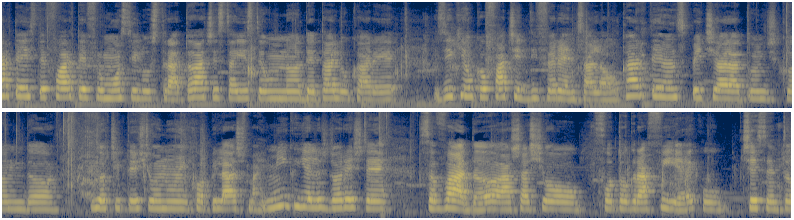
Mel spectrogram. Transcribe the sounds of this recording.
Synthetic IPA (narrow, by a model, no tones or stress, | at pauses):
art̪eaje̞st̪e̞foart̪e̞fɾumo̞silust̪ɾat̪əat͡ʃe̞st̪aje̞st̪e̞und̪e̞t̪aljukaɾe̞ | zikje̞wkəfat͡ʃe̞d̪ife̞ɾe̞nt̪salao̞kart̪e̞ɨnspe̞t͡ʃialat̪unt͡ʃʲkɨnd̪jewt͡ʃit̪e̞ʃt̪ʲunujko̞pilaʒmajmikje̞lɨʃd̪o̞ɾe̞ʃt̪e̞ | səvad̪əaʃaʃio̞ | fo̞t̪o̞ɡɾafije̞kut͡ʃe̞seɨnt̪ɨ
